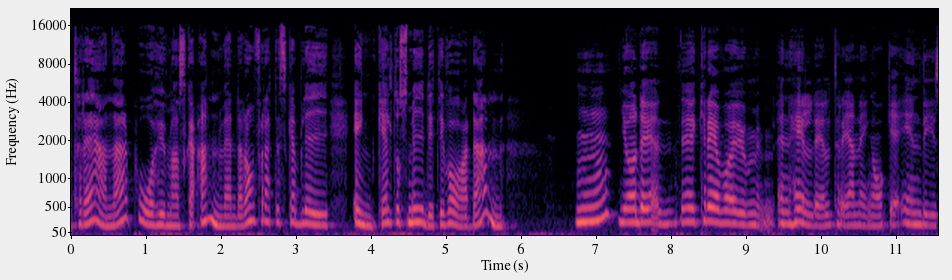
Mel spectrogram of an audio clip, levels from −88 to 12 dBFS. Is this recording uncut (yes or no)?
yes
